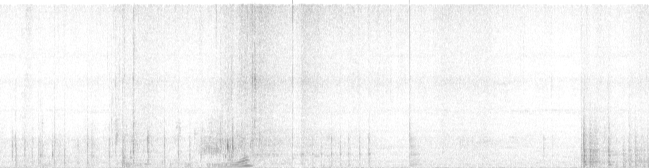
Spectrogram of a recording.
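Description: Raw chicken feet being tipped from a plastic basin into a pot of hot water: a quick run of small clicks and splashes in the first two seconds, with a few more later on.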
